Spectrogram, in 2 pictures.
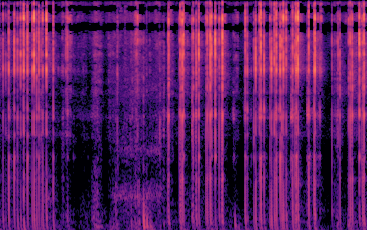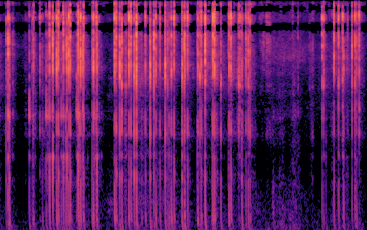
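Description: Fingertips and nails rapidly tap and scratch the two mushroom caps and their undersides of a small painted resin fairy-house figurine standing upright. The result is a quick stream of short, dry clicks and scratchy rasps that barely ring, with a few brief pauses between bursts.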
